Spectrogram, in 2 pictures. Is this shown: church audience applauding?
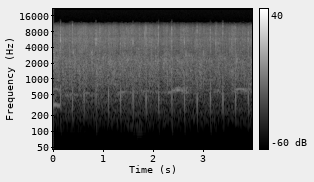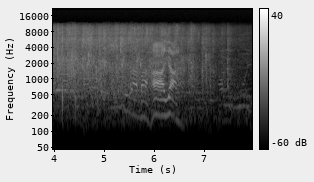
yes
